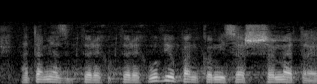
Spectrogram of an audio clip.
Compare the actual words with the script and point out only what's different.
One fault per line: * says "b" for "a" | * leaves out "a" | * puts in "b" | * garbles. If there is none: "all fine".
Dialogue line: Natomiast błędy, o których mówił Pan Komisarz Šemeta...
* says "których" for "błędy"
